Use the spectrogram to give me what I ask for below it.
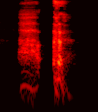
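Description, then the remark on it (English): Two short, raspy bursts of coughing and throat clearing in a room filled with smoke, separated by a brief pause, with no talking. “Is anyone else not coughing in here?”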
